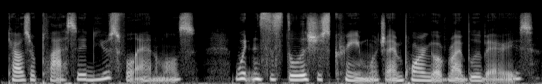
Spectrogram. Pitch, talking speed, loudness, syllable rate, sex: 215 Hz, 165 wpm, -17 LUFS, 5.9 syllables/s, female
